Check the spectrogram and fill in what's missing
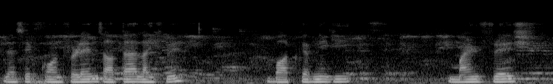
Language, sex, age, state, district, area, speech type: Urdu, male, 18-30, Bihar, Gaya, urban, spontaneous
